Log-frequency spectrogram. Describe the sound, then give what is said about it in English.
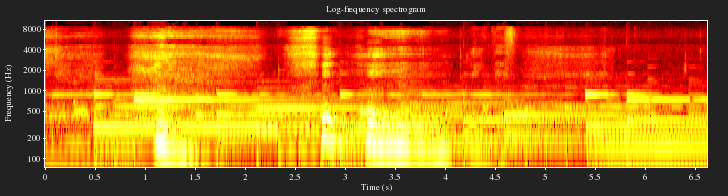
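A voice imitates a few heavy breaths close to the ear, like someone breathing at the side of one's ear, drawn in and out in slow, uneven bursts over a steady, droning musical background. “There was a breath, and that particular, I was getting a feeling that someone is breathing in the side of my ear, like this.”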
